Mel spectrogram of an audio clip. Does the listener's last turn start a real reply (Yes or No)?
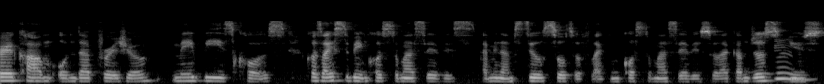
No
